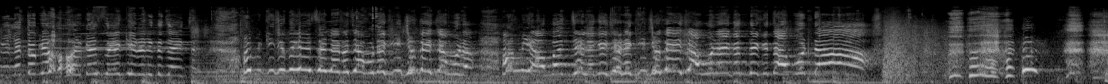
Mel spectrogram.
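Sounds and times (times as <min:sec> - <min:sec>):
woman sobbing: 0:00.0 - 0:01.4, 0:09.5 - 0:11.0.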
